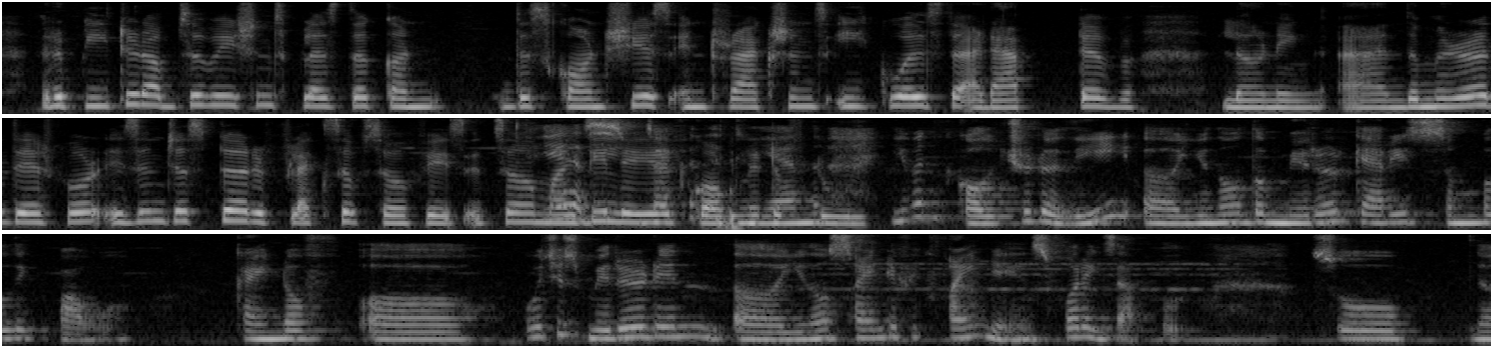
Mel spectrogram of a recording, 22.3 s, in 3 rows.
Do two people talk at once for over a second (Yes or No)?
Yes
